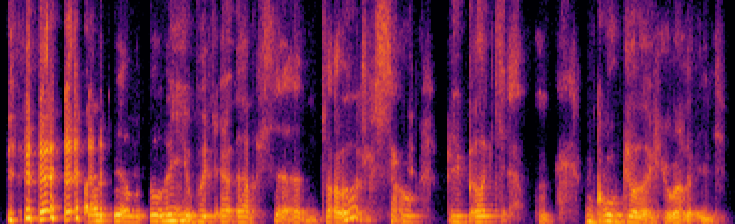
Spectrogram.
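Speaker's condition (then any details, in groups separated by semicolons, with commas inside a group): Generalized dystonia; generalized, leg weakness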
